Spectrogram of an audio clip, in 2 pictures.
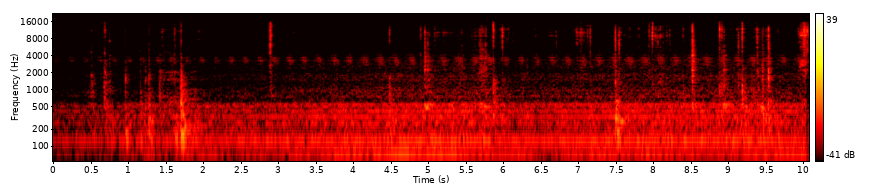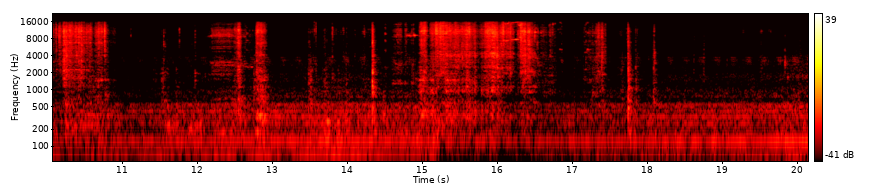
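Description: Long steel tongs clinking and scraping against tool-steel tappets and the heat-treat furnace as the parts are lifted out after their second temper, scattered metallic clicks with denser scraping about ten seconds in and again around fifteen seconds, over a steady electric hum.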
